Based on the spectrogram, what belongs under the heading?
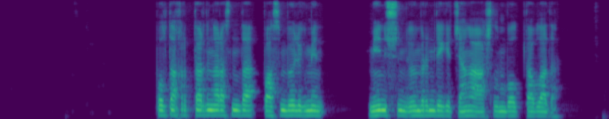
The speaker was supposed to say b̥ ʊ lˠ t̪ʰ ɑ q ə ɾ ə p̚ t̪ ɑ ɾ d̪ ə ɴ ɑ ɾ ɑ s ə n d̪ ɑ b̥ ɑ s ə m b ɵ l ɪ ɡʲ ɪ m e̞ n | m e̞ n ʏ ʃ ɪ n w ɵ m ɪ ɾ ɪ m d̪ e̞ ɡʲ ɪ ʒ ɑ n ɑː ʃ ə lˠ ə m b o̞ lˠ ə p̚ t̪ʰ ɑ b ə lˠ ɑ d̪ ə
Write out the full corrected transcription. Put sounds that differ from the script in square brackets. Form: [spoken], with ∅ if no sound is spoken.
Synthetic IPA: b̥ ʊ lˠ t̪ʰ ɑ q ə ɾ ə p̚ t̪ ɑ ɾ d̪ ə ɴ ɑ ɾ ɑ s ə n d̪ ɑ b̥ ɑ s ə m b ɵ l ɪ ɡʲ ɪ m e̞ n | m e̞ n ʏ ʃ ɪ n w ɵ m ɪ ɾ ɪ m d̪ e̞ ɡʲ ɪ ʒ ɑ [ɴ] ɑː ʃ ə lˠ ə m b o̞ lˠ ə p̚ t̪ʰ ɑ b ə lˠ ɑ d̪ ə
